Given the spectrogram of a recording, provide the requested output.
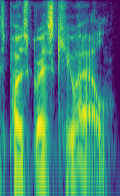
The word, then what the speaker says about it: PostgreSQL: You did get that title wrong. It's PostgresQL. – Most people don't normally pronounce the QL that I've heard. So I guess that's probably a potato, potato, tomato, tomato.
